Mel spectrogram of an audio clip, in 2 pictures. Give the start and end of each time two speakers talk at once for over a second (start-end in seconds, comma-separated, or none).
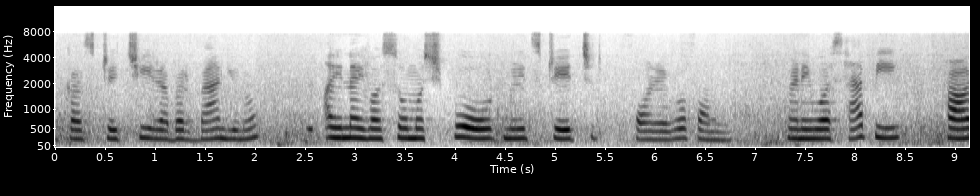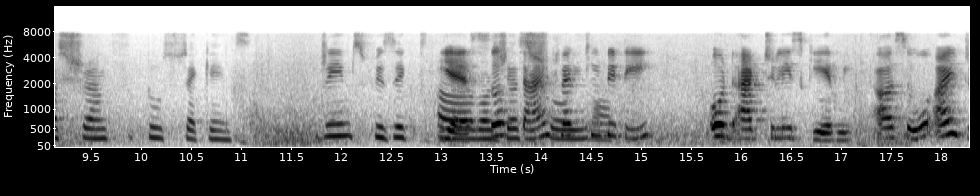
13.0-14.7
